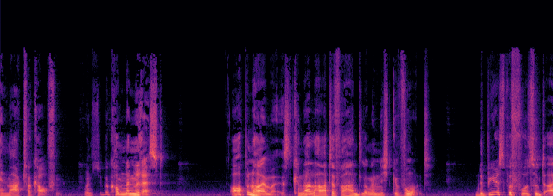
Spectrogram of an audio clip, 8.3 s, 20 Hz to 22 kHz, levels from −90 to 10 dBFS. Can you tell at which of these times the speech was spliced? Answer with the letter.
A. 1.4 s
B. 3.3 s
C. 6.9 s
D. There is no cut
A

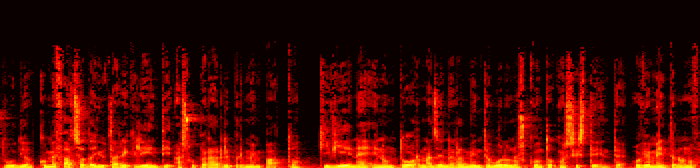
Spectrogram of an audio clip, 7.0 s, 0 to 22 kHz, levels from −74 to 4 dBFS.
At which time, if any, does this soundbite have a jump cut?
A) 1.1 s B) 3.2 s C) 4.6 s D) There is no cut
B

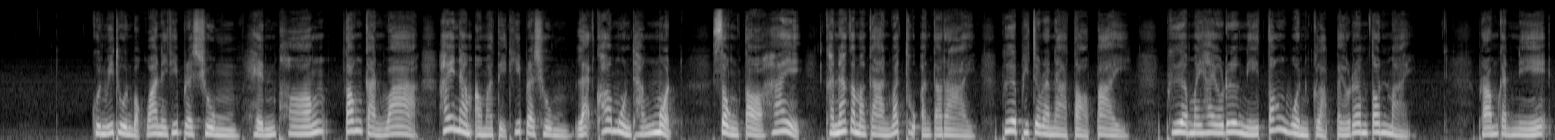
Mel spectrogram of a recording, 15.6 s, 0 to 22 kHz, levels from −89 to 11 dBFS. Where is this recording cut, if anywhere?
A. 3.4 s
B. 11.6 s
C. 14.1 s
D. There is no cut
A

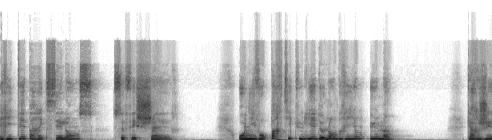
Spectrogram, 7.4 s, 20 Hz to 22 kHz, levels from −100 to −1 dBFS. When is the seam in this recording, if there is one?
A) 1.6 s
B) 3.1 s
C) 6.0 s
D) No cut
D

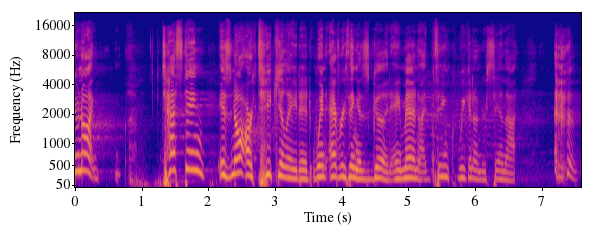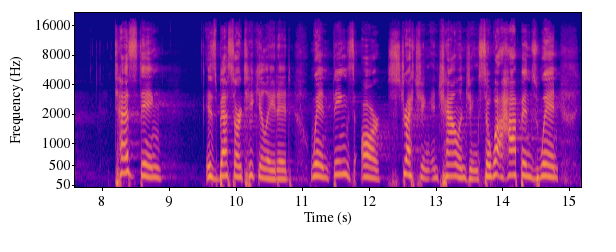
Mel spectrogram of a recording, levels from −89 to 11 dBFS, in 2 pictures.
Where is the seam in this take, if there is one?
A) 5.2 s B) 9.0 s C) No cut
C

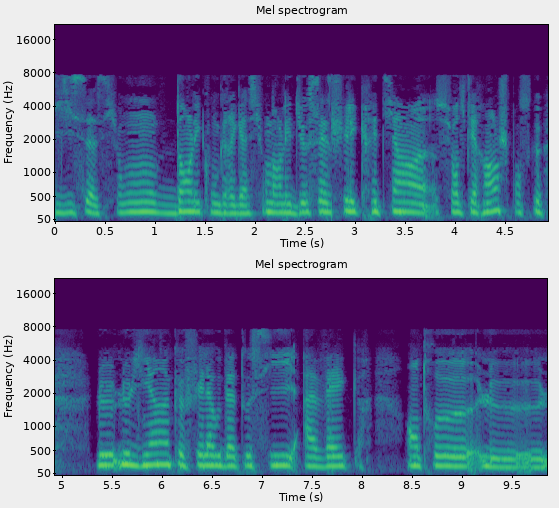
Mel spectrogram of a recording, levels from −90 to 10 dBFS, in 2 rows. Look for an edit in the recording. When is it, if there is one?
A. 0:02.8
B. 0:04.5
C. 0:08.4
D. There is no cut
A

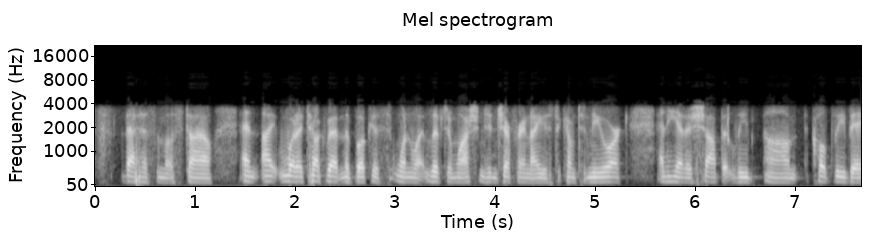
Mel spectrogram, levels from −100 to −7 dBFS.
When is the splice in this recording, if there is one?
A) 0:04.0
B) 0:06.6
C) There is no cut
C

